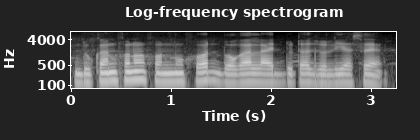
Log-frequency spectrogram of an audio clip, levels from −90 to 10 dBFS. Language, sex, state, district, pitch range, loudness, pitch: Assamese, male, Assam, Sonitpur, 125-140 Hz, -18 LUFS, 130 Hz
